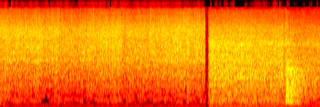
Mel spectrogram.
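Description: Beef sizzles and fries hard in a hot pan for a quick stir-fry, a loud steady crackling hiss with a brief clatter near the middle and the sizzle carrying on alone, no talking.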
